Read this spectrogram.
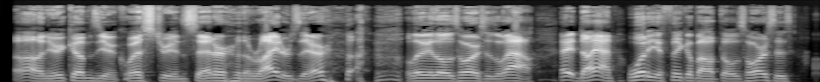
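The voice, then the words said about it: Phony announcer voice. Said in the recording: “You can tell he's putting that phony ass voice on.”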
